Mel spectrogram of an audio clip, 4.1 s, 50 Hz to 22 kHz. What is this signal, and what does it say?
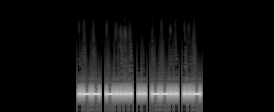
Morse code, heard as a keyed tone, about 34 wpm, 700 Hz. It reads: W6IZU
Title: USA Call Signs - 5 Characters - 4x Character Spacing - 35wpm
